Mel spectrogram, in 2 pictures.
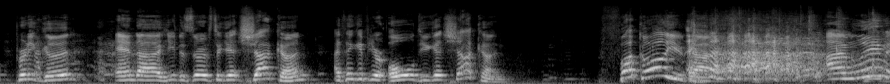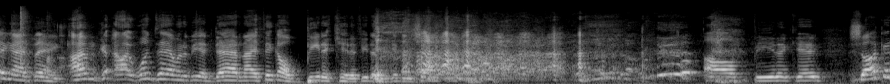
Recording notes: Live At UCB Theatre in LA! Recorded live at UCB Theatre in Los Angeles!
